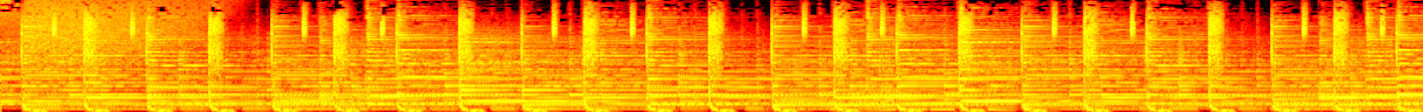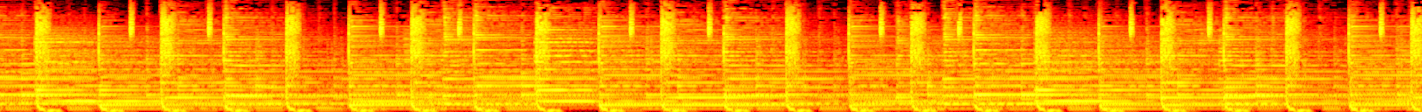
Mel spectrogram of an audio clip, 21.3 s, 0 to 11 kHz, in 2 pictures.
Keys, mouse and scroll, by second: 0.2 click, 2.5 click, 12.6 click, 15.4 click, 17.5 click.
